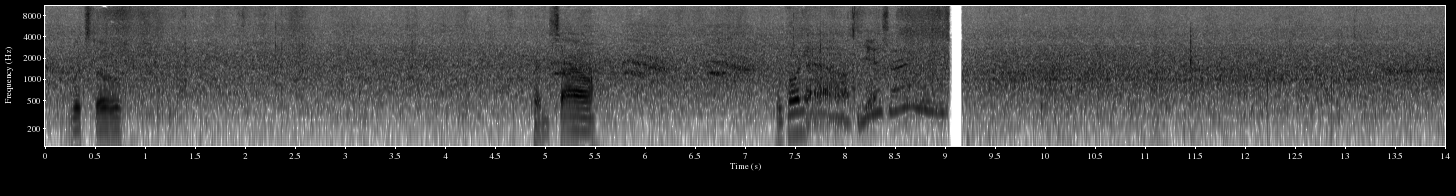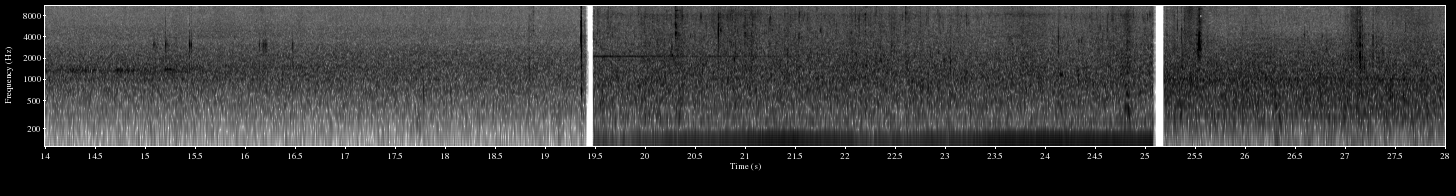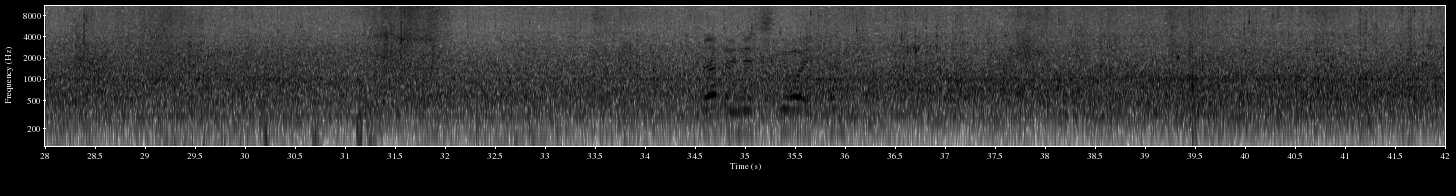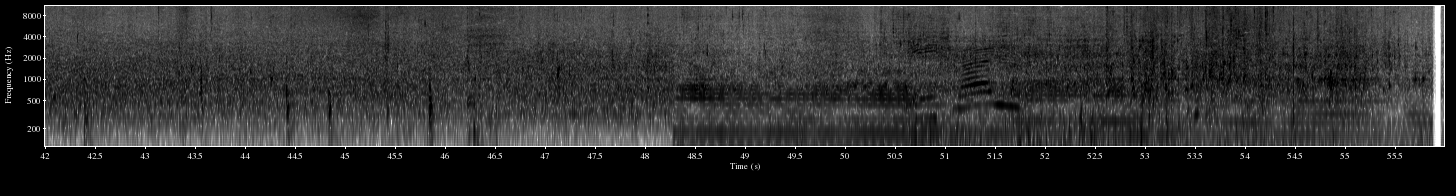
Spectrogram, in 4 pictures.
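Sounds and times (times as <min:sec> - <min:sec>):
river water rushing: 0:15.1 - 0:55.9
low hum: 0:19.5 - 0:25.1, 0:48.3 - 0:55.9.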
